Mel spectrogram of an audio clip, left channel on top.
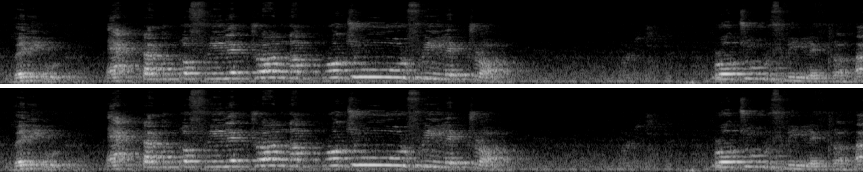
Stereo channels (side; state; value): both; identical; correlation 1.00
